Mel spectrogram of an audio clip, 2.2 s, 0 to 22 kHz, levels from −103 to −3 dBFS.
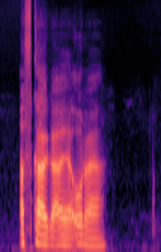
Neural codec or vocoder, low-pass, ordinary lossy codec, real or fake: codec, 44.1 kHz, 3.4 kbps, Pupu-Codec; none; none; fake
